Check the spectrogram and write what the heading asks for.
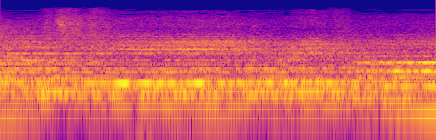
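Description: Late-Romantic choral music: a mixed four-part chorus with orchestra singing sustained chords of a mournful, slow passage.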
